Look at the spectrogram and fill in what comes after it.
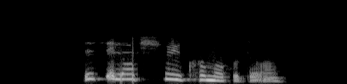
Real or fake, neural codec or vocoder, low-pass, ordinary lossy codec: real; none; 3.6 kHz; Opus, 16 kbps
